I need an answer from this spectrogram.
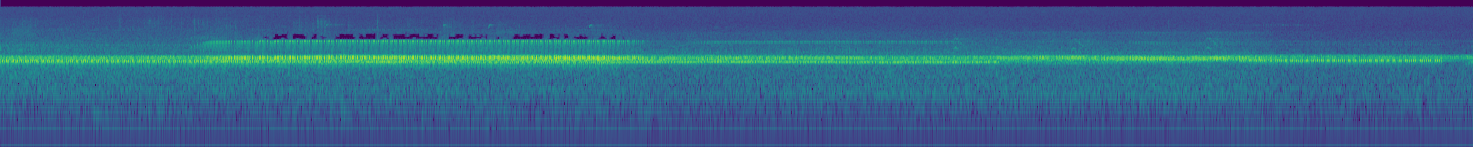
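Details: Spring chorus of male American toads at a breeding pond, trilling to attract females: a sustained high trill, with a second, higher trill overlapping for several seconds before the first voice carries on alone.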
